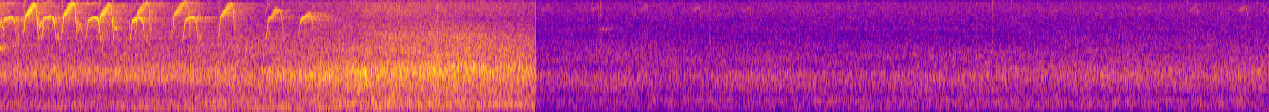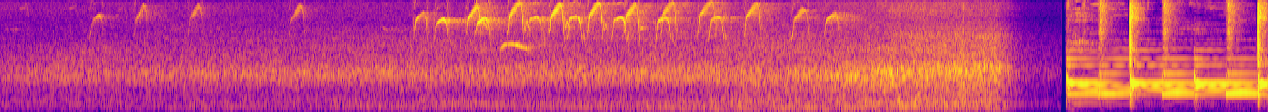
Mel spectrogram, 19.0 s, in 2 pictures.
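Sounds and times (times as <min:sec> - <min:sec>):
small bird chirping: 0:00.0 - 0:02.6, 0:08.8 - 0:16.0.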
